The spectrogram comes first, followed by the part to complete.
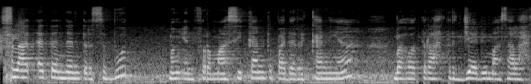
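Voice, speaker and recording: A woman's voice: sits high, steady tone, brisk, background noise. A woman reading scripted documentary narration as the narrator.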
